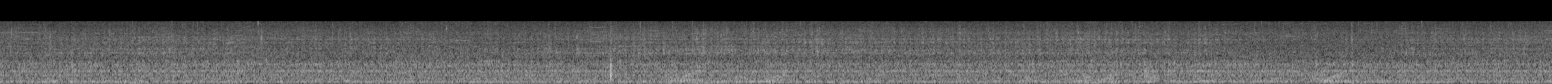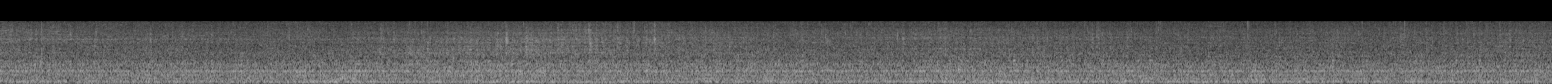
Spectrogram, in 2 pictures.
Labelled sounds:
0.1	0.4	Pacific white-sided dolphin, 4.3 to 5.6 kHz

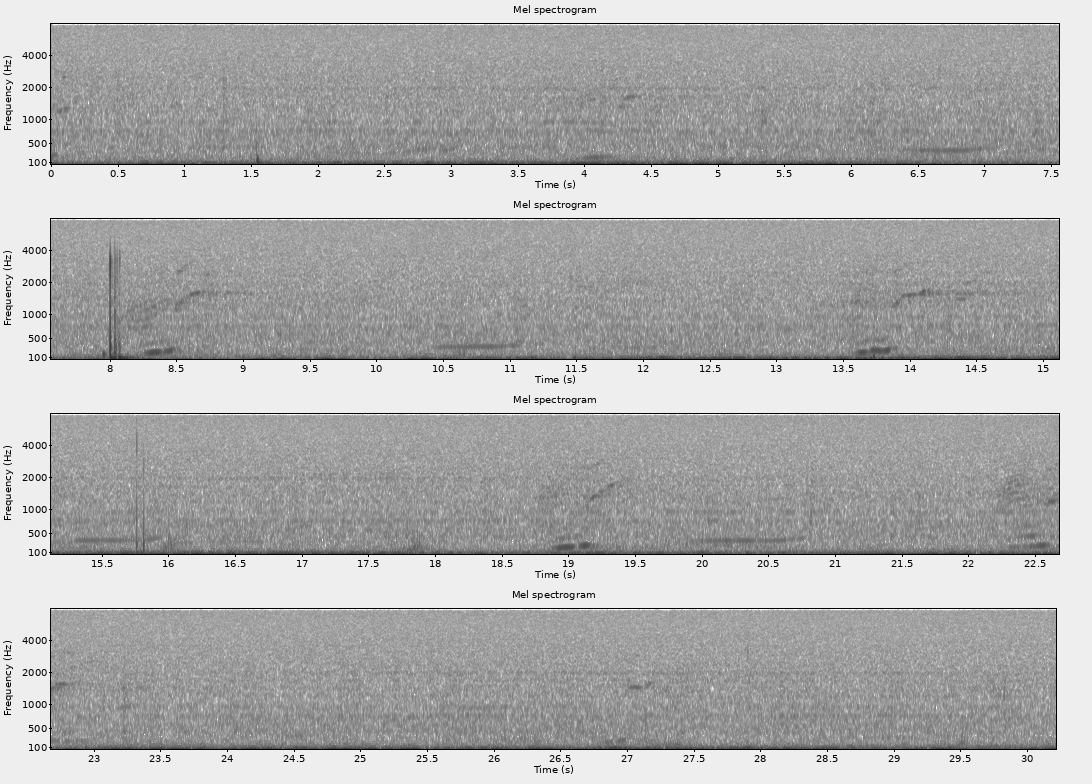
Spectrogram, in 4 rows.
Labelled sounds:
8.1	8.8	humpback whale, 1.0 to 1.7 kHz
13.9	14.3	humpback whale, 1.2 to 1.7 kHz
18.7	19.4	humpback whale, 1.2 to 1.8 kHz
27.0	27.2	humpback whale, 1.3 to 1.6 kHz

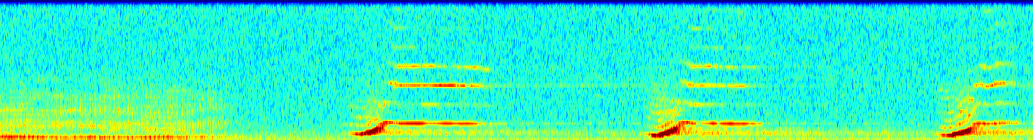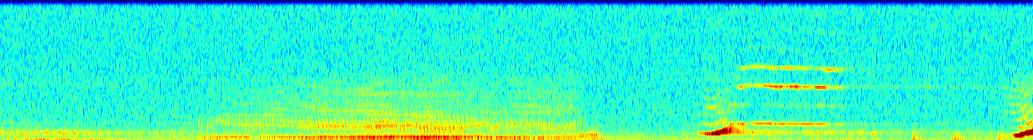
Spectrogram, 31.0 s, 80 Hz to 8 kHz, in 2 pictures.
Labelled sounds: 0.7	1.0	humpback whale, 2.6 to 2.7 kHz
2.5	2.7	humpback whale, 2.8 to 2.9 kHz
5.3	7.4	humpback whale, 0.80 to 6.5 kHz
9.6	11.3	humpback whale, 0.80 to 5.3 kHz
14.1	15.6	humpback whale, 0.80 to 4.5 kHz
18.6	19.0	humpback whale, 1.1 to 1.4 kHz
20.0	20.5	humpback whale, 1.7 to 3.2 kHz
21.1	22.1	humpback whale, 1.3 to 2.8 kHz
26.0	28.2	humpback whale, 0.80 to 4.3 kHz
30.6	30.9	humpback whale, 1.2 to 3.0 kHz

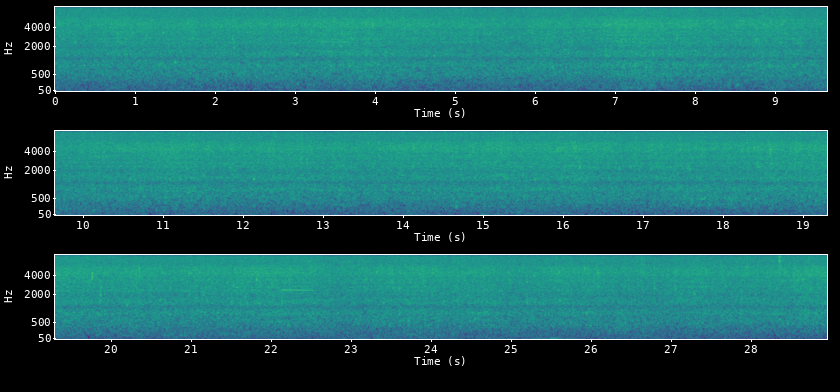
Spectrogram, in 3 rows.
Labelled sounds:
22.1	22.5	killer whale, northern resident, A clan, AA subclan, 2.3 to 2.4 kHz

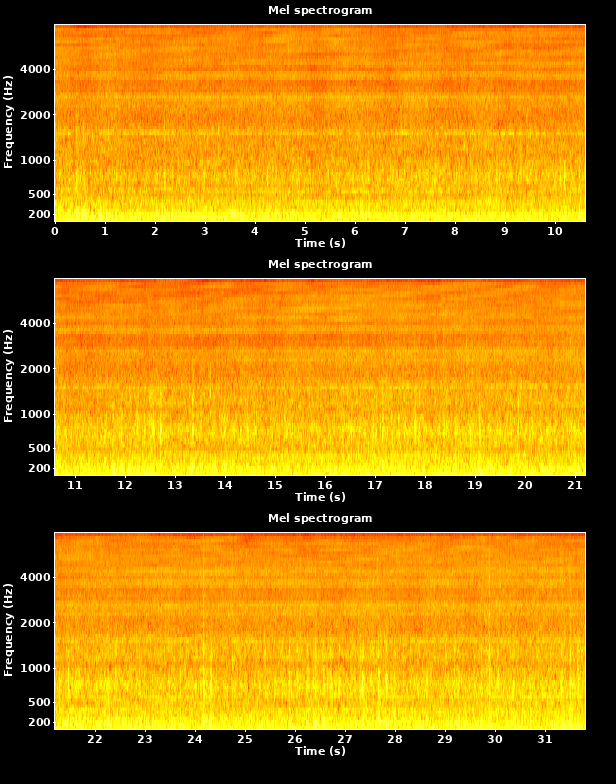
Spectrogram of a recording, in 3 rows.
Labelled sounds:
13.2	13.6	vessel noise, 6.8 to 7.0 kHz

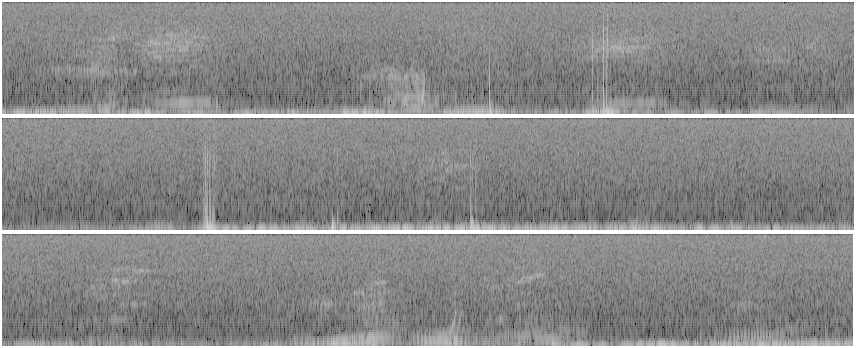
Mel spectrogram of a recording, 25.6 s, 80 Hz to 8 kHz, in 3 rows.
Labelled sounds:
0.9	1.9	humpback whale, 1.9 to 3.4 kHz
3.5	4.2	humpback whale, 0.80 to 1.4 kHz
6.1	6.5	humpback whale, 2.2 to 2.7 kHz
20.1	20.4	humpback whale, 1.2 to 1.4 kHz
22.2	22.5	humpback whale, 2.3 to 3.0 kHz

